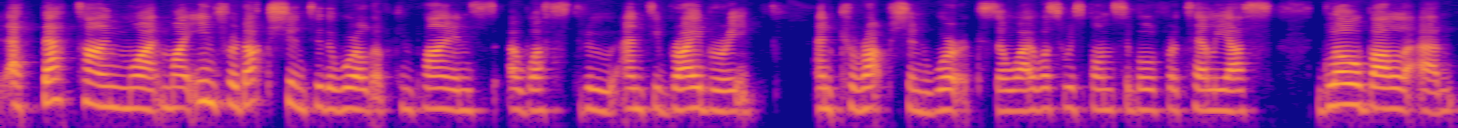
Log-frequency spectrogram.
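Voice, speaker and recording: Woman from Finland, middle-aged, conference talk, hesitant with fillers, video call, muffled audio. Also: medium pitch. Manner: hesitant, many fillers and restarts. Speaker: conference speaker. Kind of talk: remote conference presentation.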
